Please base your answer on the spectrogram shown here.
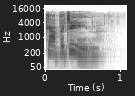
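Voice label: "gabardine", British English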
